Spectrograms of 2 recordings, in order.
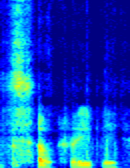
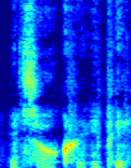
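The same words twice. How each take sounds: First: Said in the usual way. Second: Breathy whispered shiver; creepy whisper. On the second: Real, not acted. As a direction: whisper it like it gives you chills.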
